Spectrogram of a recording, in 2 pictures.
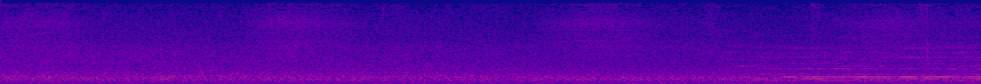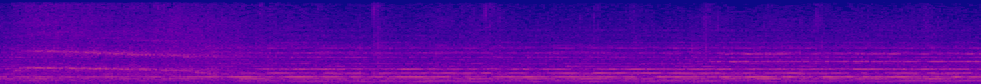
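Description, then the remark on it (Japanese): Steady rumble inside a moving JR Saikyo Line through-service local commuter train bound for Omiya; partway through, a layered electric motor whine emerges and shifts in pitch, continuing over the constant rolling noise, with no voices. “この電車は JR 埼京線直通各駅電車大宮行きです。”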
